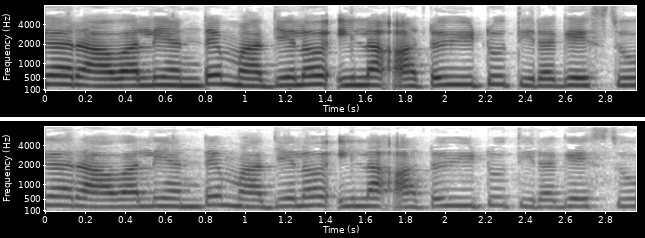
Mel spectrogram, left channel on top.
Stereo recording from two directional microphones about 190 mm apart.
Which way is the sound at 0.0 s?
45° left (ahead or behind).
